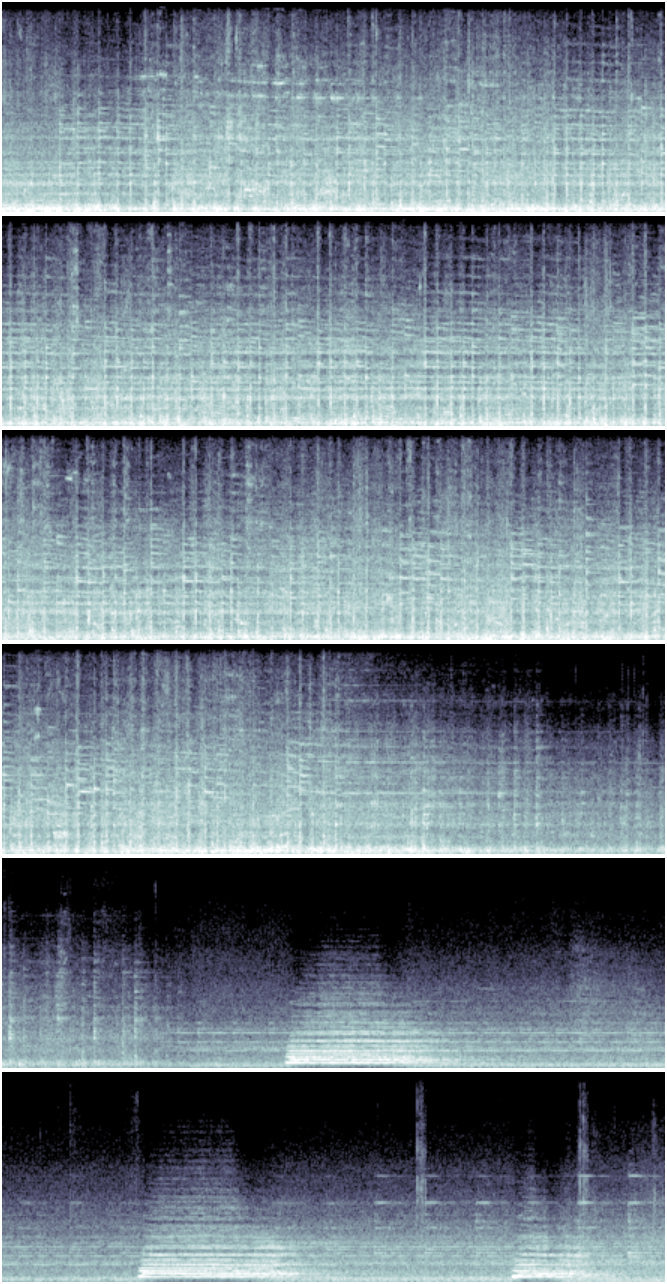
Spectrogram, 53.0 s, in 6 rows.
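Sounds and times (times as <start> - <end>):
train cars rolling over rail joints: 0.0 - 37.6
diesel locomotive horn blasts: 39.1 - 42.0, 46.0 - 48.7, 51.0 - 52.6.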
